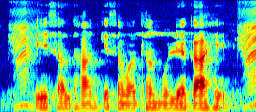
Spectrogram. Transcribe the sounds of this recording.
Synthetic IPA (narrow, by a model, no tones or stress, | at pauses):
eːsəld̪ʱaːnkesəməɾt̪ʰənmuljəkaːɦe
